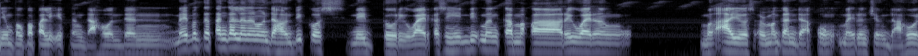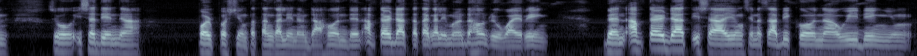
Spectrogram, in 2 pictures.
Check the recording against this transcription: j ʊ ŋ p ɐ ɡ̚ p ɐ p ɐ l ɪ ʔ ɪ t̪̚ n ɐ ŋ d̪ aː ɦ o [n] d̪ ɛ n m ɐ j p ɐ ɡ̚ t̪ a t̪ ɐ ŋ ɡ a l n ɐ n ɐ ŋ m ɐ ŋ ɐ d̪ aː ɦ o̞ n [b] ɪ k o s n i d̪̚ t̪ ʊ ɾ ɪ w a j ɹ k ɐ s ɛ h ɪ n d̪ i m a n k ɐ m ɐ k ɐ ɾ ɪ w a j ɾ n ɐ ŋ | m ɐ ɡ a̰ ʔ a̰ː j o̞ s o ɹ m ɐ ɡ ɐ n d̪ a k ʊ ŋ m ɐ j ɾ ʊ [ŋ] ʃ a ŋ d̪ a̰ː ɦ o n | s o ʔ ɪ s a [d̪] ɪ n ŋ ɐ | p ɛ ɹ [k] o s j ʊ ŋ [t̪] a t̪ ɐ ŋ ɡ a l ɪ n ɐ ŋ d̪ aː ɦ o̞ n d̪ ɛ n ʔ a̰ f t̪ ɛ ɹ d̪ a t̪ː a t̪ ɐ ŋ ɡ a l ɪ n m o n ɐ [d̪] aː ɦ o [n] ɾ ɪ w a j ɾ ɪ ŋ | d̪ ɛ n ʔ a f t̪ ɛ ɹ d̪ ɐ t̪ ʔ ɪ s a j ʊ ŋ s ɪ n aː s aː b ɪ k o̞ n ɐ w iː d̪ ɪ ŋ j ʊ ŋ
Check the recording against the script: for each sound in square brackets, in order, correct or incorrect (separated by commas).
correct, correct, incorrect, correct, incorrect, correct, correct, correct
